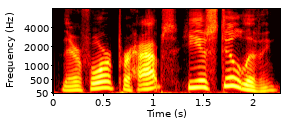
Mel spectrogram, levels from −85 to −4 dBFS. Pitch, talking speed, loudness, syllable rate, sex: 180 Hz, 160 wpm, -19 LUFS, 5.3 syllables/s, male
